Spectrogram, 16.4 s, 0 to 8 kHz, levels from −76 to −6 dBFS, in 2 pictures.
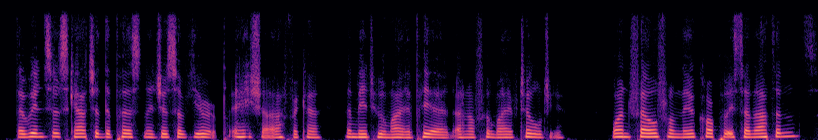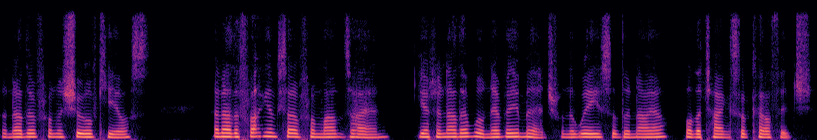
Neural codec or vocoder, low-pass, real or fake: codec, 16 kHz in and 24 kHz out, 0.8 kbps, FocalCodec, streaming, 65536 codes; 7.2 kHz; fake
